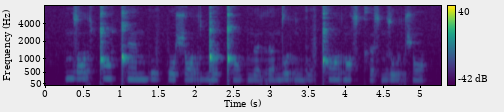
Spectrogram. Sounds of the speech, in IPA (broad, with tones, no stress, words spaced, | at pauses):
nzɔ˦rǃɔ̃˦ǃʰẽ˧mbu˧v po˧ʃɔ˧rŋ͡ǃɘ˧ ǃʰɔ̃˨pŋʏ˨ rɘ˨ ndo˦rŋɡu˨vǃʰɔ̃˦ rɔ̃˧s kʰʏ˨s nzu˧rʃõ˧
